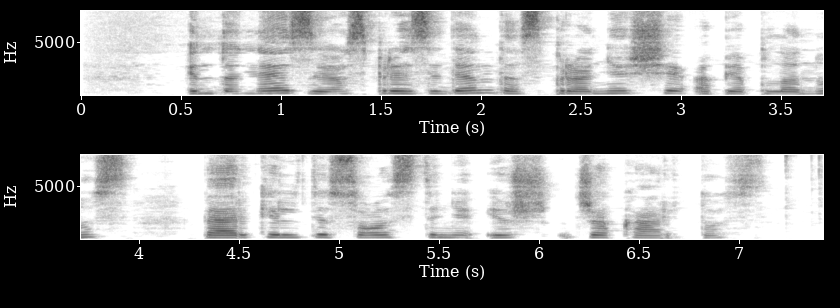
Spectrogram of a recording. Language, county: Lithuanian, Vilnius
